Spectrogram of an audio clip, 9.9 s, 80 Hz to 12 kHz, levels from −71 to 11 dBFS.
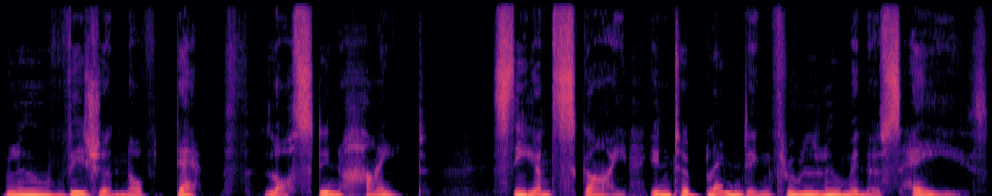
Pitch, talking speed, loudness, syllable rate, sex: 155 Hz, 80 wpm, -18 LUFS, 2.4 syllables/s, male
